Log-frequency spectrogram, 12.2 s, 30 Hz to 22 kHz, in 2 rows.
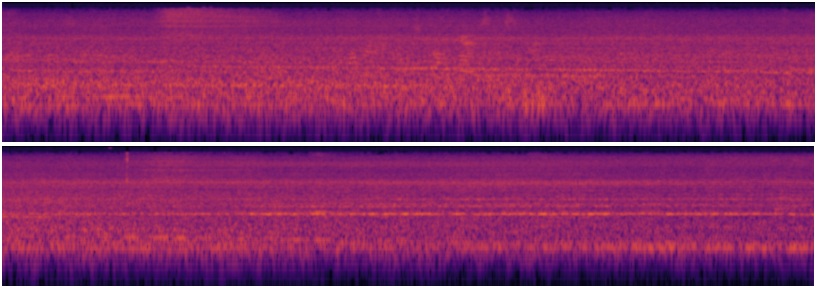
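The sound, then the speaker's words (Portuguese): An S1 or S2 train rumbles steadily into a station platform, its continuous low roar joined by faint high metallic wheel squeals, filling the whole stretch at a moderately loud level. “E vem mais um trem chegando.”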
